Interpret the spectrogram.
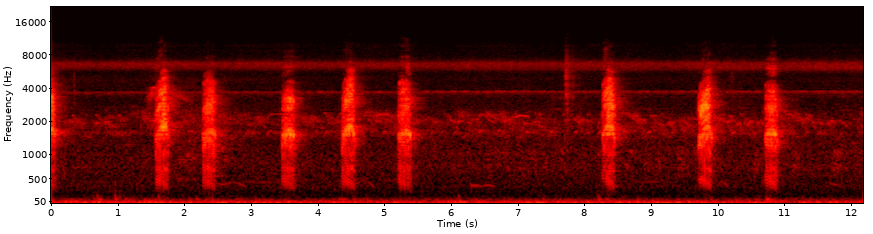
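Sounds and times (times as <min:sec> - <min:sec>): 
toucan uttering gruff grating croaks in the Pantanal: 0:01.4 - 0:02.8, 0:03.4 - 0:05.6, 0:08.2 - 0:08.9, 0:09.7 - 0:11.2.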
